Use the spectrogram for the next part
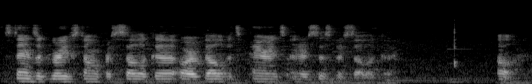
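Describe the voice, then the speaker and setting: Bright-voiced man, casual gaming commentary. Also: medium pitch, monotone, normal speed, muffled recording, slight background noise. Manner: casual, musing, slangy. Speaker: gaming streamer. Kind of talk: casual let's play commentary. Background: game music.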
